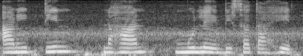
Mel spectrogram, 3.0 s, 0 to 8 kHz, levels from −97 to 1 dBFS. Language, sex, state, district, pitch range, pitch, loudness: Marathi, female, Maharashtra, Gondia, 215-235 Hz, 225 Hz, -14 LUFS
